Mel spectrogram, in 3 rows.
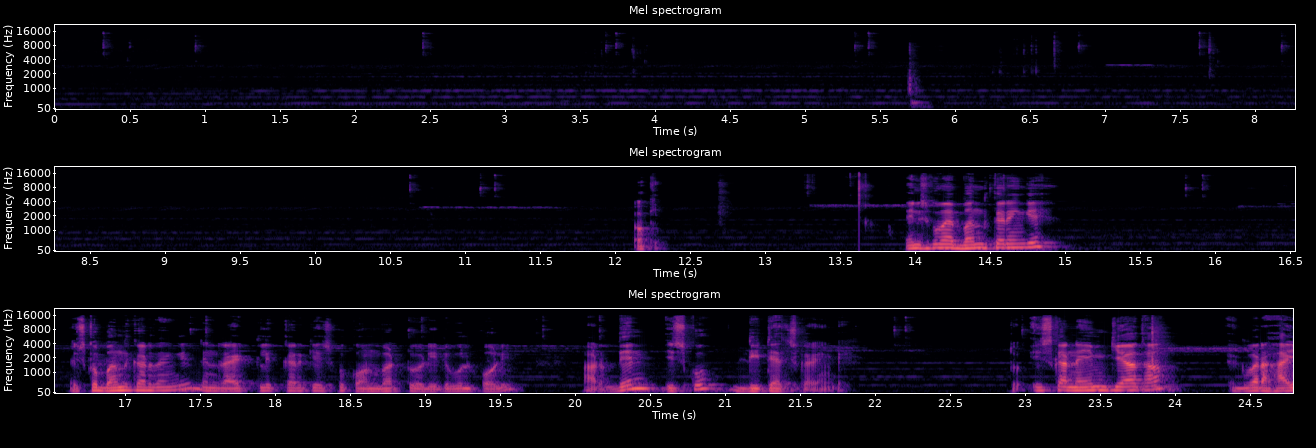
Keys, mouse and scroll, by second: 1.2 click, 3.6 ctrl+click, 7.1 ctrl+click, 8.4 click, 19.3-20.0 scroll down 1, 20.0 middle click, 22.1 click.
